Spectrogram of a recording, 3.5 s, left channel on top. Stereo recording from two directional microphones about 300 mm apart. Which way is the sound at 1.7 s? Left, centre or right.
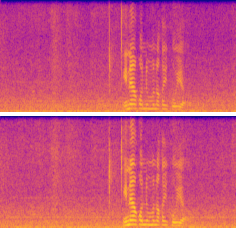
Centre.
